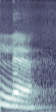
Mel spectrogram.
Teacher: हवा होती है जो मुख की वो दोनों तरफ से निकलती है यानी साइड में से निकलती है। मुंह में सामने वाला एकदम हिस्सा बंद हो जाता है ल, क्योंकि वहां पे आपकी जीभ जो है वो मुड़ के वापस मुड़ के और उसके सामने जो है अड़ जाती है, ठीक है, और उसके साइड में से फिर हवा निकलती है, ठीक है। · इसमें क्या होता है, जो आपका मुख द्वार है यानी मुंह है, वो जब हम ल का उच्चारण करते हैं तो बिल्कुल बंद हो जाता है सामने से, मुख द्वार यानी सामने से, और हवा होती है जो मुख की वो दोनों तरफ से निकलती है यानी साइड में से निकलती है। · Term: पार्श्विक व्यंजन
